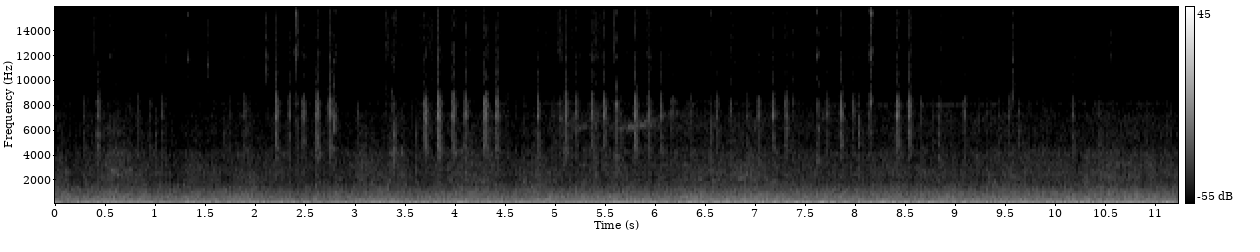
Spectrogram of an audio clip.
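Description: Tyres roll with a low rumble on the highway.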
